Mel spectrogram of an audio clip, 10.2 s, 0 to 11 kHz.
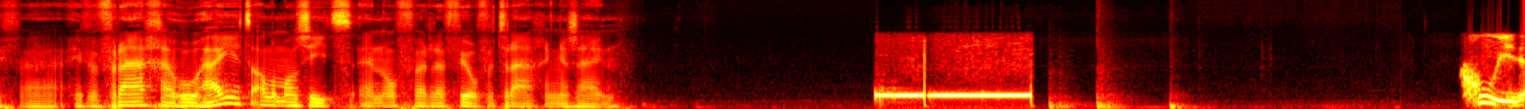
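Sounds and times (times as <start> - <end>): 
speech: 0.0 - 4.2, 9.8 - 10.1
steady telephone dialing tone: 5.8 - 6.9.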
